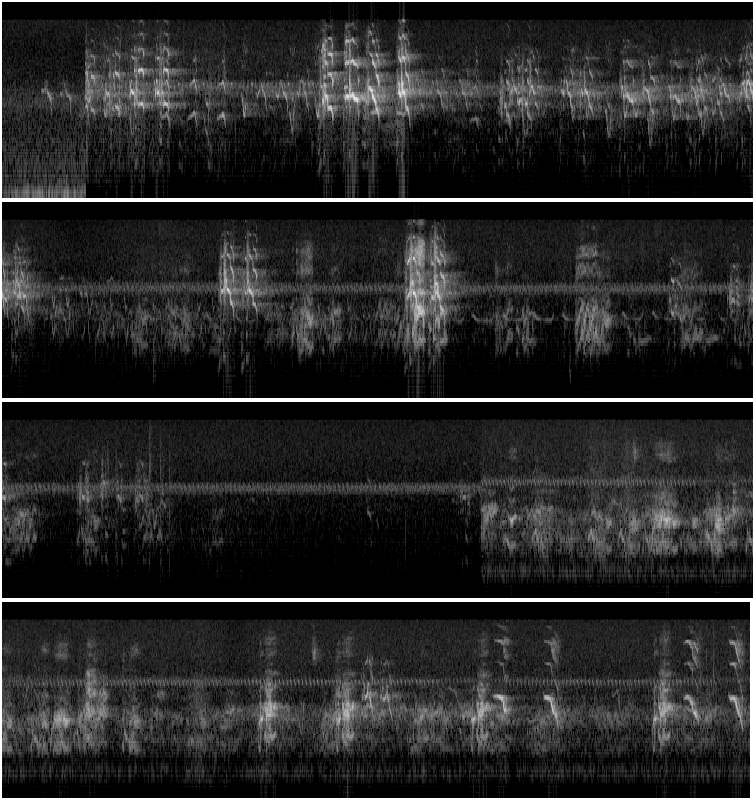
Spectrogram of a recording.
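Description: Wild birds calling, many short chirps and calls, over a steady high thin drone. About twenty seconds in the background changes abruptly and a denser run of chattering calls follows.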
